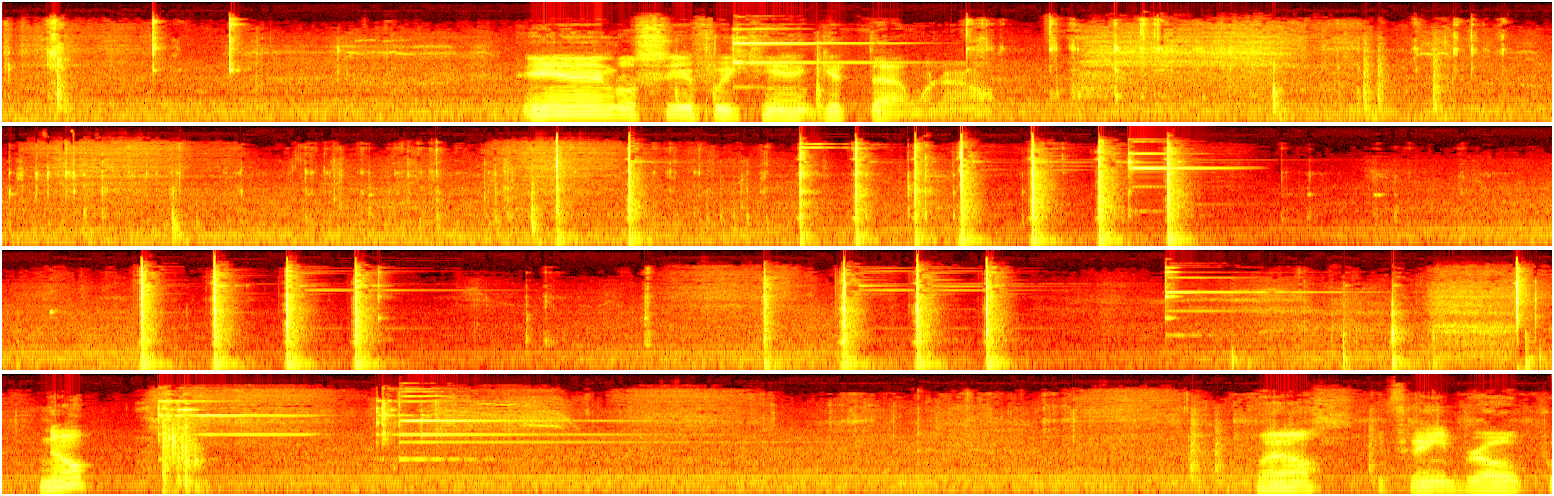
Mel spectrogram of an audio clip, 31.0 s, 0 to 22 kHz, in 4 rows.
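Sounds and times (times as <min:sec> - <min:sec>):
steady low hum: 0:00.0 - 0:31.0
hammer tapping on metal: 0:11.7 - 0:14.0, 0:16.2 - 0:17.5, 0:19.3 - 0:20.6, 0:21.3 - 0:23.2.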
